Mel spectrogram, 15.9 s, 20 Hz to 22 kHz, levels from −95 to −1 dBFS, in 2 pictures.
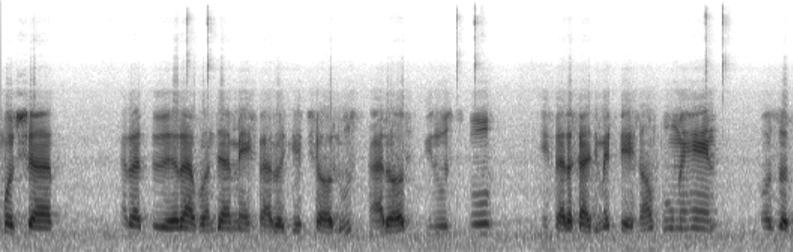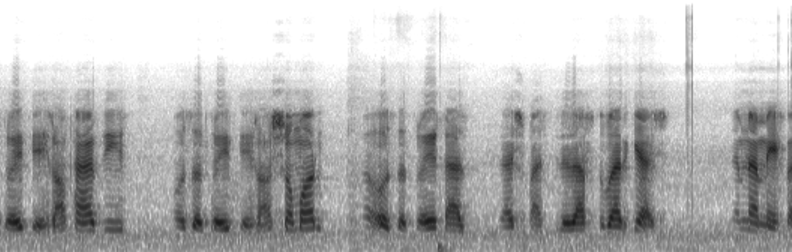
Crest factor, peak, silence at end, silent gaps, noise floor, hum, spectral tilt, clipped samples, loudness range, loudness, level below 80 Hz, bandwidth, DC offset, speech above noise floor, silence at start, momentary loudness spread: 20 dB; 0 dBFS; 0 s; none; -46 dBFS; none; -3.5 dB/octave; under 0.1%; 2 LU; -20 LUFS; -56 dBFS; 17.5 kHz; under 0.1%; 26 dB; 0 s; 12 LU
